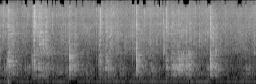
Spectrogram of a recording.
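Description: Indian gooseberries (amla) sauté in a pan for a chutney, giving a close, continuous sizzle broken by regular scraping strokes of a spoon about every half second.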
